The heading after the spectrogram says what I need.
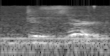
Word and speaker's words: dessert: This is dessert. And how do you pronounce this one?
